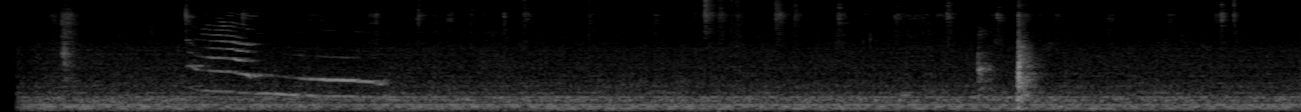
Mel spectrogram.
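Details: Talking cat gives one long, drawn-out meow that starts high and slides steadily downward, rich in overtones, over a constant low indoor hum, followed by quiet and a short sharp knock near the end.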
